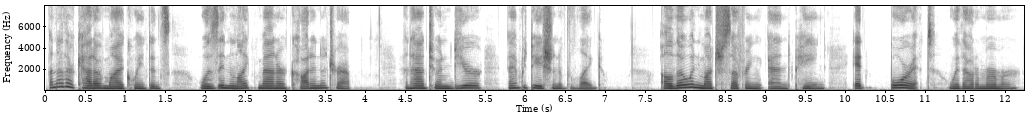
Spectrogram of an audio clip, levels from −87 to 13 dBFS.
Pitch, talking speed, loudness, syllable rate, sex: 205 Hz, 160 wpm, -16 LUFS, 5.3 syllables/s, female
